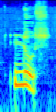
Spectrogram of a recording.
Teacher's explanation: el ápice de la lengua va a tocar los alveolos situados tras los dientes superiores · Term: alveolares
